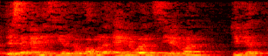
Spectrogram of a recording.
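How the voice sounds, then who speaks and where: A man's voice: very high-pitched, flat delivery, fairly quick, a little mellow. A man teaching chemistry in an online lecture, coaxing students and often checking they understand. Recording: echoey room, voice far from mic.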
